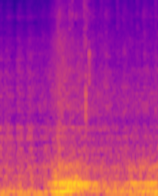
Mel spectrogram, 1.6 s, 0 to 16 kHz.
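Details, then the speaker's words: 2002 Mastercraft boat, Indmar 5.7 L, after replacing the oil pump driveshaft for total oil pressure loss: brief crank, catches and settles into a steady even rumble, no knocks; oil pressure restored, healthy start. "wonderful wonderful before it was showing zero the oil pressure alarm would go off so all was good again"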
